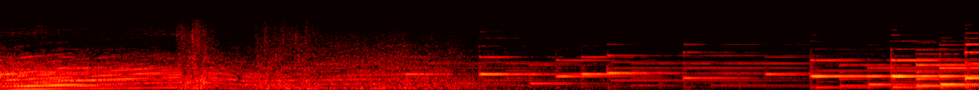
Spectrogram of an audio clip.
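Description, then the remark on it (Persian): A car engine revs and accelerates hard while being shot at, its pitch climbing over about two seconds, followed by a loud rushing burst of noise. Plucked musical notes then take over. No one speaks. “برو علی گاز بده، برو وای نستا.”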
